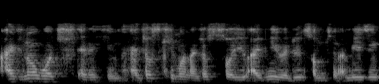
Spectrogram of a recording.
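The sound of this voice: Very fast and fairly even in intonation, the voice has a bright, sharp tone. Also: man, fairly low pitch for a man.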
